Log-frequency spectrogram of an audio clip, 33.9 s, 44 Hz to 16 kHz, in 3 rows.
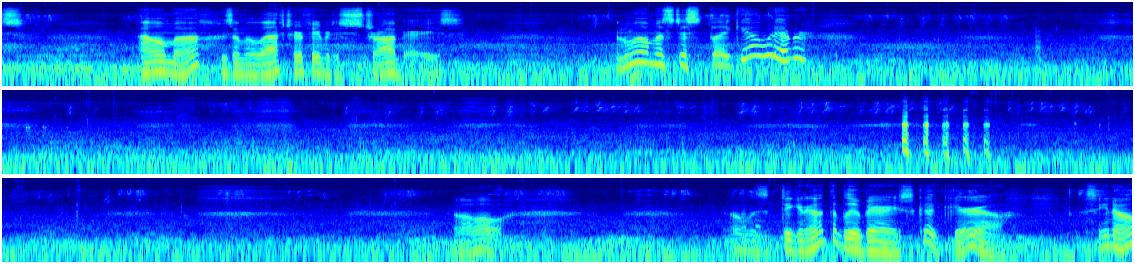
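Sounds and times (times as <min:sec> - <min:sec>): birds chirping: 0:00.0 - 0:33.9
low steady hum: 0:00.0 - 0:33.9
person laughing: 0:20.1 - 0:21.4.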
